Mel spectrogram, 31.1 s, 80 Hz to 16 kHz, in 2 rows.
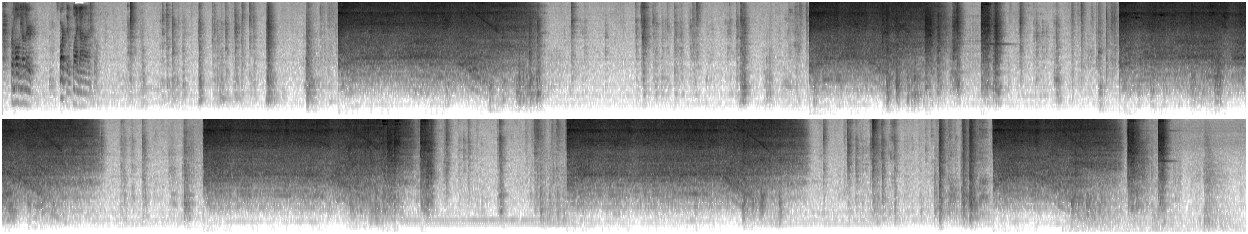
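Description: Stick (arc) welding with E6011 rods on AC: six separate runs of steady arc noise, each two to three seconds long, with small clicks and knocks between them.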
